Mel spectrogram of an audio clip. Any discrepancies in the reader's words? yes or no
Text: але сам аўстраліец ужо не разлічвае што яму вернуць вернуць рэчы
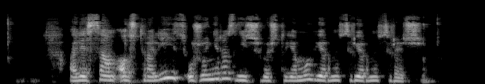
no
